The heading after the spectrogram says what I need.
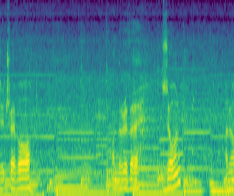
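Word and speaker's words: Saône: Yesterday we stayed at Trevoux on the river Zone. I don't know how to pronounce that now. A bit like Rhone. Zone.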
